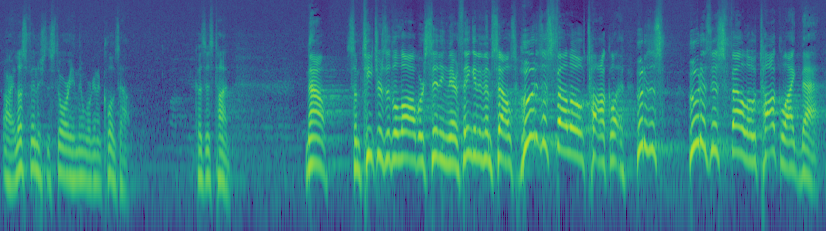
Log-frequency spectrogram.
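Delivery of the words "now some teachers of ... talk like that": loud, high sermon reading; raised preacher's voice; forceful Bible storytelling. Real, not acted. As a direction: preach the story with indignant questions.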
